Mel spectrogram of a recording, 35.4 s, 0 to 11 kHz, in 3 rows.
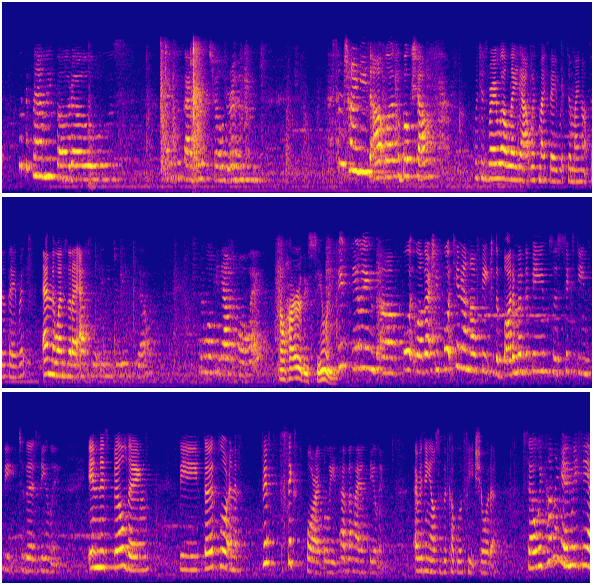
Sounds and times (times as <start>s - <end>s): Conversation: 0.3s - 35.3s
Female speech, woman speaking: 0.4s - 2.5s, 3.2s - 5.3s, 6.5s - 14.9s, 15.7s - 17.1s, 18.5s - 35.3s.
